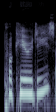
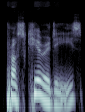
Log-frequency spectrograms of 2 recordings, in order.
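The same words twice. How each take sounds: First: Procurides said higher, as the corrected version; corrected second try. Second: Proscurides said slowly and carefully as a first try. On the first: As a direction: say Procurides again with the r dropped, more confident. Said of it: "I think probably". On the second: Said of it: "I'm gonna see if I can pronounce this". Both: Shown as a demonstration.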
